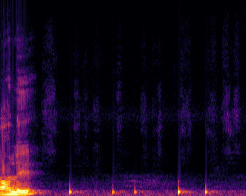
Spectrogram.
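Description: Marker pen writing on a whiteboard: about five short, separate strokes over a second and a half.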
